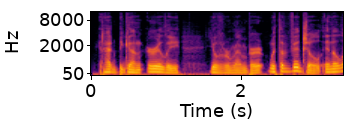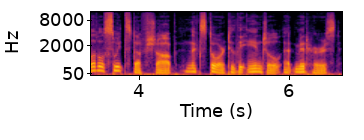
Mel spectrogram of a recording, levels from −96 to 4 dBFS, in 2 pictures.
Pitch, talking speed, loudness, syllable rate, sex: 110 Hz, 195 wpm, -17 LUFS, 5.3 syllables/s, male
